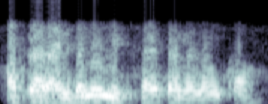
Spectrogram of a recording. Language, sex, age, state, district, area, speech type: Tamil, male, 18-30, Tamil Nadu, Erode, rural, conversation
